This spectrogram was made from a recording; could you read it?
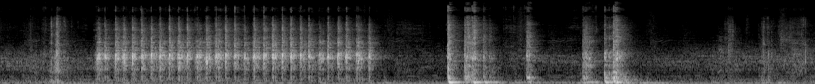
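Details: Supercharged SN95 Mustang with a Coyote swap: shaking the new BBK cat X/H-pipe, under 100 miles old, brings bursts of rapid tinny rattling from something loose inside the cat section; this was the grinding/rattle first blamed on the transmission or flexplate.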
